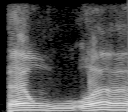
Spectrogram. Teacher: Sabdu pada wau kena tekan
